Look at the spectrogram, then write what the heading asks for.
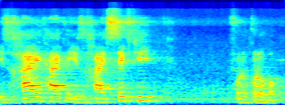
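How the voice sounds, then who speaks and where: Speaking with a Chinese accent, a man's fairly high voice shows ordinary pitch variation amid noticeable background noise and audible room echo. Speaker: company executive. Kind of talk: keynote presentation. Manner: halting.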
